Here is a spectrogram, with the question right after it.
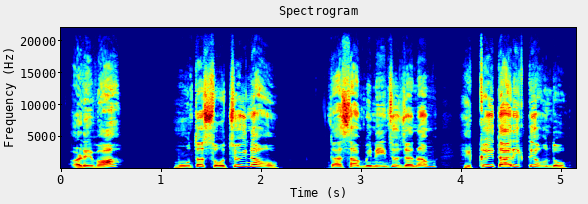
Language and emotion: Sindhi, surprised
